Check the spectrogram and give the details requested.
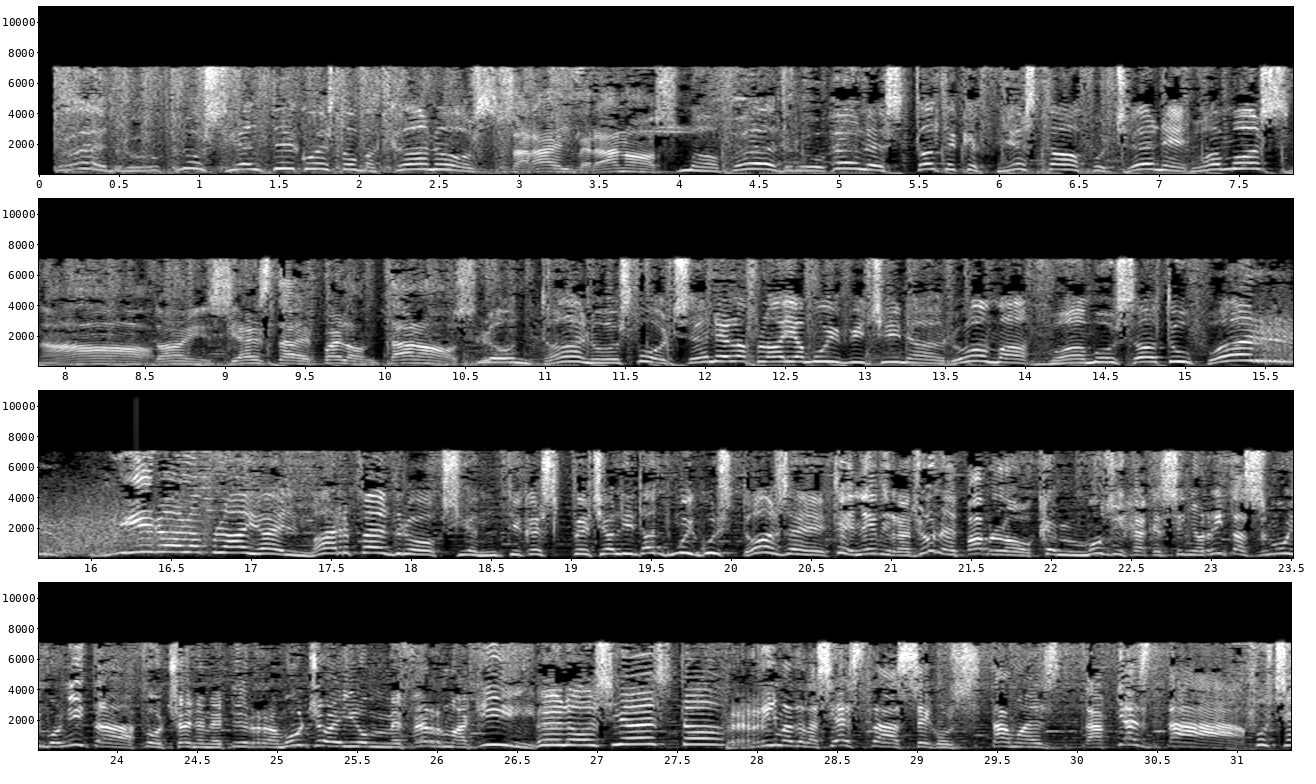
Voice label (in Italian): pubblicita; focene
